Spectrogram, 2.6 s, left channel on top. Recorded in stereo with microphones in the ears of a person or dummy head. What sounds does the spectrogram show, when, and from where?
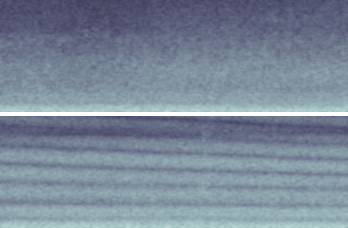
0.0 s a drone: 70° right (ahead or behind)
